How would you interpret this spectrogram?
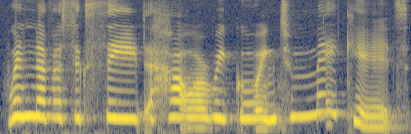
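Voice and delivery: high, loud panicked wail; panicked cry. Retold or imitated. Panicking over too many books, loud high panicked cry. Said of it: "I cried".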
